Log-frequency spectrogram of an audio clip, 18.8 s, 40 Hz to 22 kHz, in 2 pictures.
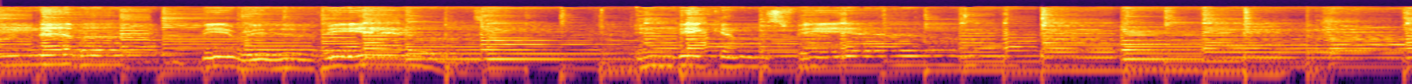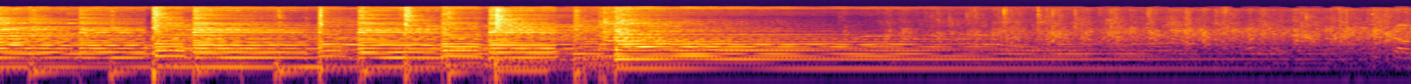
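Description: Closing bars of a country-folk song: strummed acoustic guitar under a voice holding the last sung line for the first few seconds, then a final chord struck about 13 seconds in and left to ring and fade away.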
